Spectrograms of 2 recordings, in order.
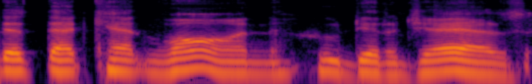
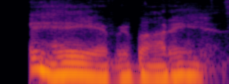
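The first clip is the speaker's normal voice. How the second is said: low, easy late-night radio DJ voice; 4 semitones lower than usual.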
